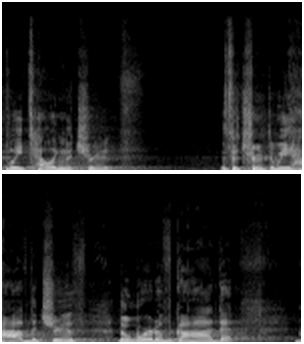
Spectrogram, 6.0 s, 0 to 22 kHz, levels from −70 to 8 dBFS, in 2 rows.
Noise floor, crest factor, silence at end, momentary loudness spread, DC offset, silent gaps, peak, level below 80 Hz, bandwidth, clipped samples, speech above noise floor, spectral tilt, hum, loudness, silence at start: -56 dBFS; 18 dB; 0 s; 13 LU; under 0.1%; none; -2 dBFS; -66 dBFS; 19 kHz; under 0.1%; 37 dB; -5.5 dB/octave; none; -19 LUFS; 0 s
